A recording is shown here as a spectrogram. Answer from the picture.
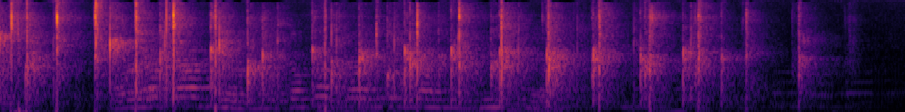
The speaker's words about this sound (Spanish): un aplauso para la familia de Antonio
